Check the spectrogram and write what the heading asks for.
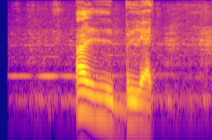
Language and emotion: Russian, angry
